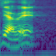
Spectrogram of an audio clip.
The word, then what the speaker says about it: Yahvé: el Antiguo Testamento, es Yahvé. Es la pronunciación más cercana.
